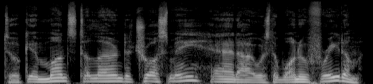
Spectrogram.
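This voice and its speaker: A man voicing an older male host, easygoing and gently protective of his dragon, in an audiobook story. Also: mid-range voice, normal speed, no echo, studio quality, close to an everyday voice. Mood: calm reassuring.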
